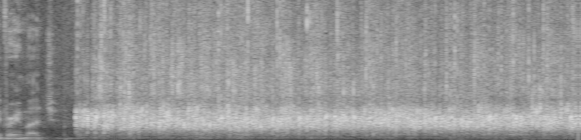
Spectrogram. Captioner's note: audience applauds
